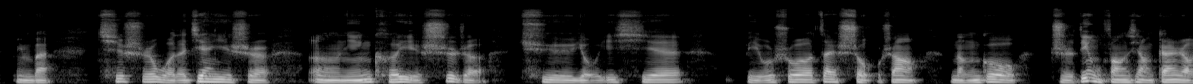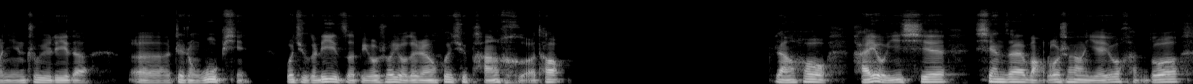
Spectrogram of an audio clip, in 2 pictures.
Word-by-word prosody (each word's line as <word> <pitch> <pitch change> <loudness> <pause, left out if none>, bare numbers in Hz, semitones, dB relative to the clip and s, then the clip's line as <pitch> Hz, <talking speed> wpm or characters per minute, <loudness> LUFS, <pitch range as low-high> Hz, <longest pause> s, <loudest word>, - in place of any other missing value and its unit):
明 95 -4 0
白。 95 0 0 0.4
其 135 - -2
实 120 -2 -2
我 105 -6 +2
的 95 +1 0
建 125 +5 +4
议 115 -2 +2
是， 95 -3 -2 0.4
嗯， 95 -3 +2
您 95 +5 +4
可 110 0 +1
以 110 -6 +3
试 135 +8 -1
着 95 -4 -3 0.3
去 100 -4 -1
有 90 -1 -1
一 105 +3 -2
些 105 0 -1 0.6
比 - - -4
如 95 +2 0
说 110 +1 +3
在 115 +2 +1
手 - - -1
上， 100 -3 +1 0.3
能 95 0 +1
够 105 -3 +2 0.3
指 90 -2 -3
定 145 - +2
方 105 0 +2
向 100 -1 0
干 105 +1 +4
扰 95 -3 +2
您 90 +1 -4
注 100 +2 -2
意 95 - +1
力 95 0 +1
的， 90 -3 -4 0.4
呃， 85 -2 -5
这 100 - -1
种 95 -2 -2
物 115 +4 +4
品。 - - -9 0.4
我 110 - +2
举 100 0 -3
个 95 - -2
例 120 +4 +3
子， 95 -2 -3
比 95 - -6
如 95 +2 0
说 110 +3 +1
有 105 -4 +2
的 100 +2 +1
人 95 0 +2
会 115 +4 0
去 110 +1 -4
盘 100 -1 -1
核 90 0 -6
桃。 110 +2 -1 2.0
然 105 -2 +1
后 115 -3 +2 0.2
还 105 - +2
有 145 -6 +5
一 105 +2 +1
些 115 +1 +1 0.3
现 120 -4 0
在 115 0 +3
网 95 -4 -1
络 110 +2 0
上 110 -2 0
也 95 +1 0
有 115 +3 0
很 115 -6 -10
多， 115 +4 +2
105 Hz, 185 characters per minute, -22 LUFS, 95-110 Hz, 2.0 s, 有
